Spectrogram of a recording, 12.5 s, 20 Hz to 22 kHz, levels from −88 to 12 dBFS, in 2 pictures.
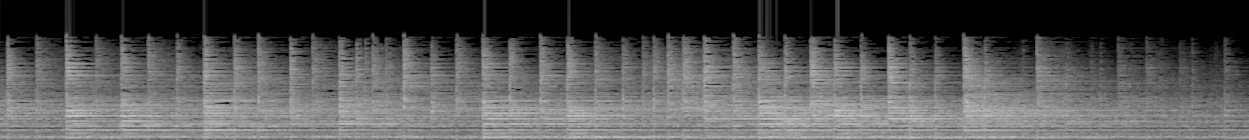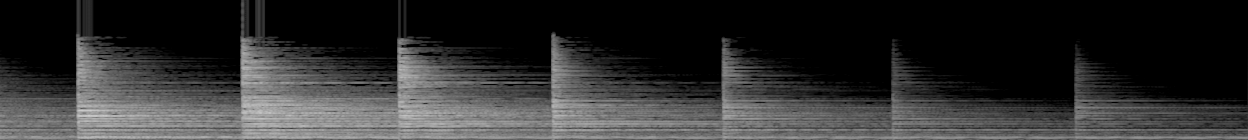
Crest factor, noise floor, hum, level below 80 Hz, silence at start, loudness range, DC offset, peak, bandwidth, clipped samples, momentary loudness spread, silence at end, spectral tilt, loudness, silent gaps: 16 dB; -37 dBFS; none; -48 dBFS; 0 s; 11 LU; under 0.1%; 0 dBFS; 17.5 kHz; under 0.1%; 20 LU; 0 s; 1.5 dB/octave; -13 LUFS; none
